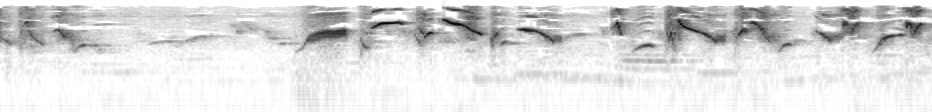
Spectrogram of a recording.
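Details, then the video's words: A lively, clear Black-throated canary warms up with soft thin notes, then launches into loud rapid song of bright rising and falling whistles at about three notes per second. Meant as a tutor for young canaries. "BLACKTHROAT GACOR SUARA JERNIH"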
